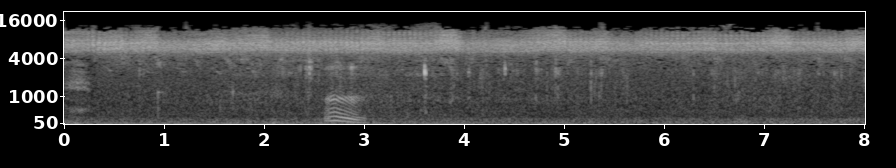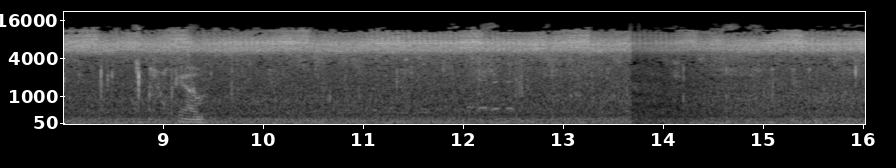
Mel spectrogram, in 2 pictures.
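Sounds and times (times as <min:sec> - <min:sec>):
insects chorus: 0:00.0 - 0:16.0
man humming mmm while eating: 0:02.4 - 0:03.7.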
